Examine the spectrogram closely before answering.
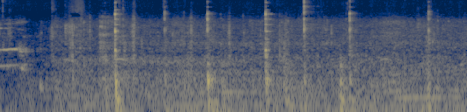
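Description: Faint, scattered clicks of a metal fork tapping and scraping on a plate as food is picked up, about half a dozen in all, over quiet chewing.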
